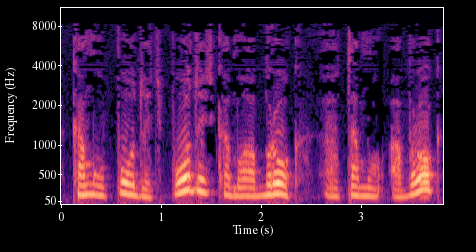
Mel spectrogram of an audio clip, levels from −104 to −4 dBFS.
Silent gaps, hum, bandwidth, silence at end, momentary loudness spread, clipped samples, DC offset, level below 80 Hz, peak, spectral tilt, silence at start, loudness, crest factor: none; none; 8 kHz; 0.1 s; 12 LU; under 0.1%; under 0.1%; -58 dBFS; -4 dBFS; -9 dB/octave; 0.1 s; -22 LUFS; 18 dB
